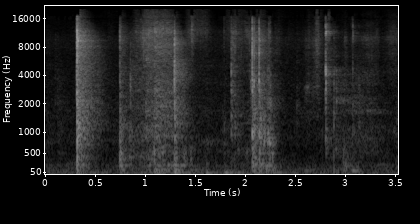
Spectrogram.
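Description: Paper is cut down to size for a decorated notebook pocket, giving a series of sharp, crisp snips and clicks spaced irregularly, close and fairly loud, with no talking.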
